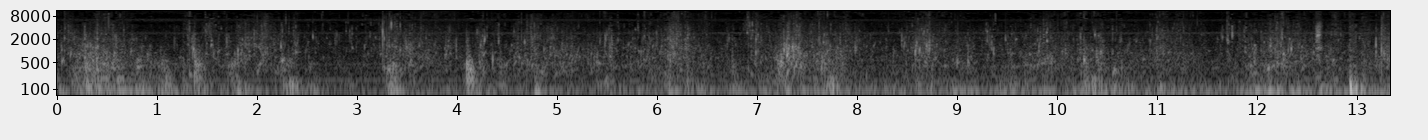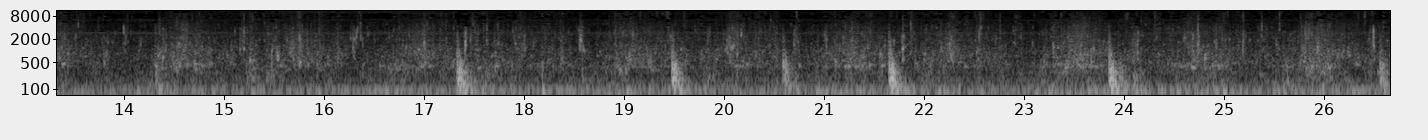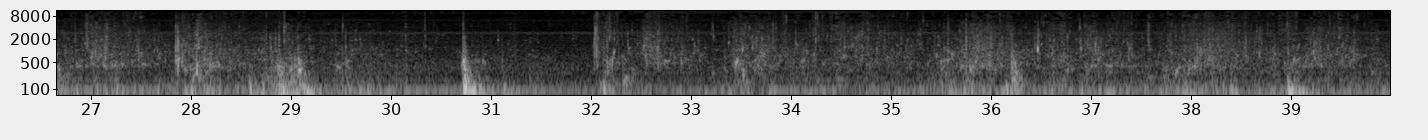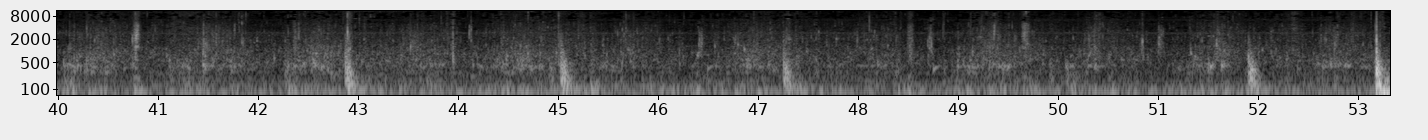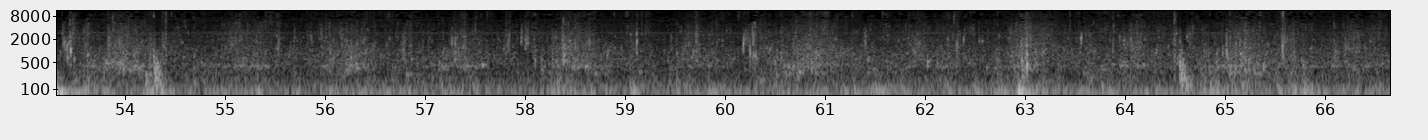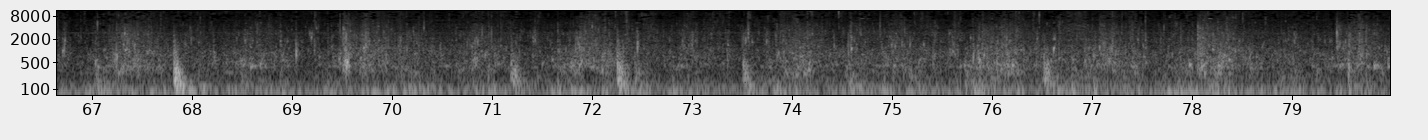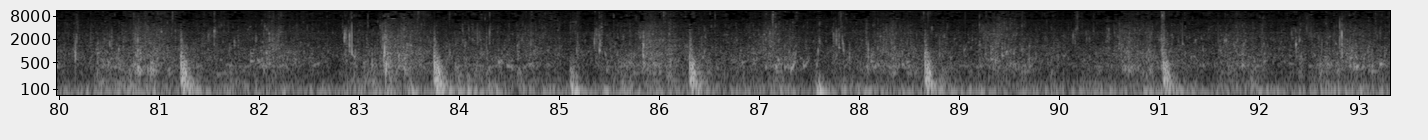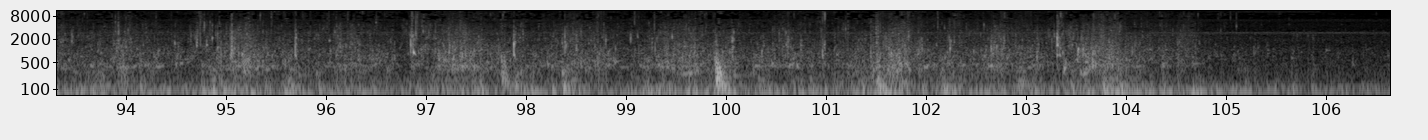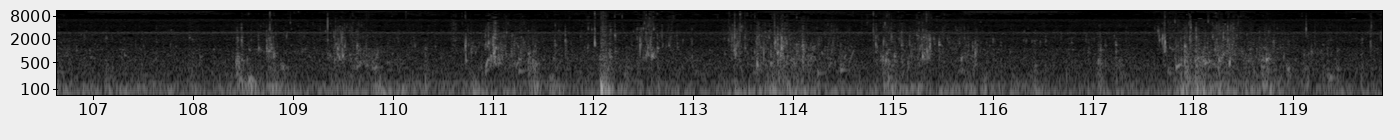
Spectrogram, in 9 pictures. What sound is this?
Paddling a kayak gently on a quiet, still lake at night. Some bumping sounds from the paddle hitting the boat, but mostly splashing, paddling sounds. Recorded with a Tascam DR-40
boat, canoe, kayak, lake, paddle, splash, Water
